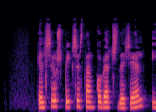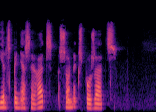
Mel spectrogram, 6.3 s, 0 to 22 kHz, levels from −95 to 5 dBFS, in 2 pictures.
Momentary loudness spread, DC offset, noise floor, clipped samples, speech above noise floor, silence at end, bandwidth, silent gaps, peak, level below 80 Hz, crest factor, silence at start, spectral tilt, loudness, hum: 5 LU; under 0.1%; -69 dBFS; under 0.1%; 43 dB; 0.8 s; 10.5 kHz; none; -8 dBFS; -76 dBFS; 18 dB; 0.75 s; -4.5 dB/octave; -27 LUFS; none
